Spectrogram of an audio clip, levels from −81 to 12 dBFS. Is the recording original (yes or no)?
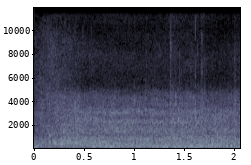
yes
